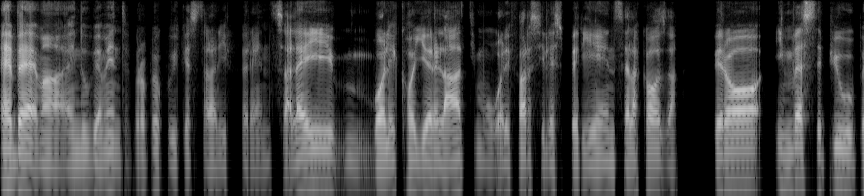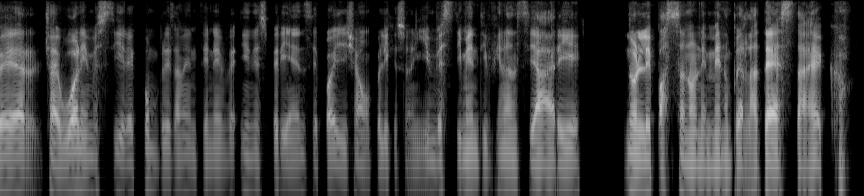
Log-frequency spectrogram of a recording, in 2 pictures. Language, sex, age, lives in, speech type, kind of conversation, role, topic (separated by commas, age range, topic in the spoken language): Italian, male, 18-19, Italy, conversation, advice, user, Come possiamo gestire i litigi ripetuti con il partner su soldi e budget familiare?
